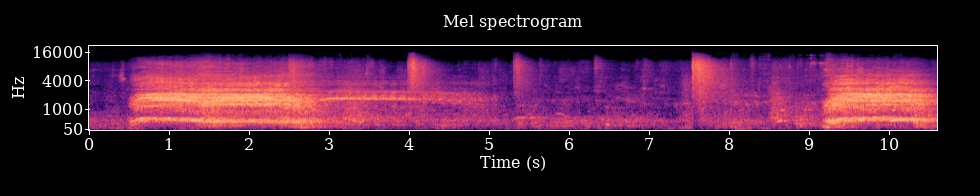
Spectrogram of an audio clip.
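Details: Black Forest Coldblood stallion at the 2014 stallion licensing in Sankt Märgen, presented in hand and running loose; loud, long whinnies with a shrill, shaking tone open and close the clip, with crowd chatter and brief thuds between.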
